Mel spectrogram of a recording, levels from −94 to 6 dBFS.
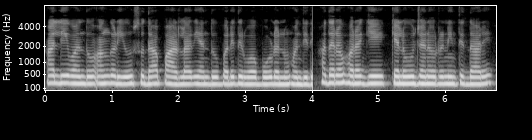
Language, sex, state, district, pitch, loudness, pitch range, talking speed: Kannada, female, Karnataka, Bidar, 210 Hz, -11 LUFS, 200-215 Hz, 125 wpm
